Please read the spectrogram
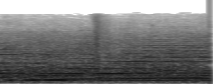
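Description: Symphonic concert band playing held wind chords, with saxophones among the voices. There is a single sharp hit about halfway through.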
